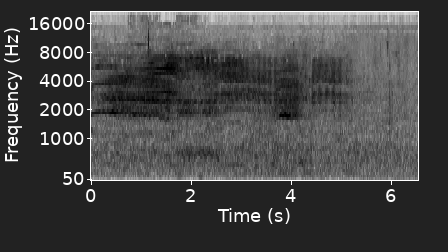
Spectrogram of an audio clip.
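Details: Welsh Cob, two years old, filly or gelding, with a fading whinny at the start and a short, thin squeal near the middle over steady background noise.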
